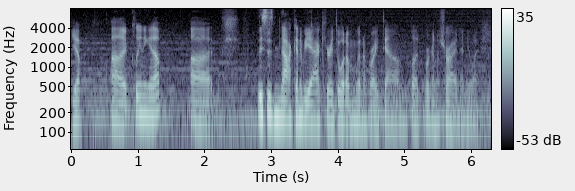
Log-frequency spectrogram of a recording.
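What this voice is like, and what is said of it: Usual voice. Nothing is said of it.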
